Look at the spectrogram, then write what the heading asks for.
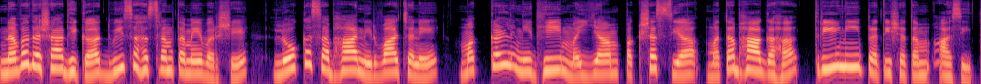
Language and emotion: Sanskrit, neutral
